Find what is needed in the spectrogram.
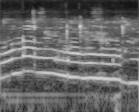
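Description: A single long wailing cry, its pitch rising for about half a second and then slowly falling, over a low steady hum.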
